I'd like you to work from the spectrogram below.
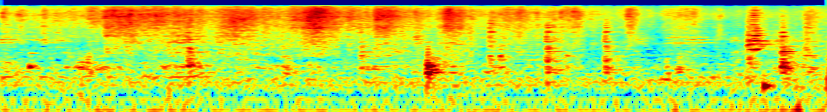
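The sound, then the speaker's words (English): Meat sizzling in a pot on the stove, a steady crackling hiss with stirring scrapes and clinks from a utensil against the pot, and no voices. “To cover the meat and let it cook for a while.”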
